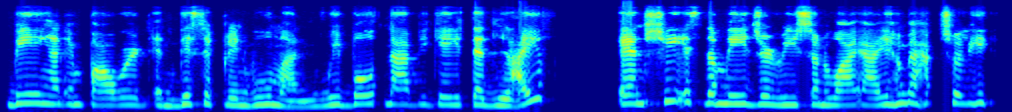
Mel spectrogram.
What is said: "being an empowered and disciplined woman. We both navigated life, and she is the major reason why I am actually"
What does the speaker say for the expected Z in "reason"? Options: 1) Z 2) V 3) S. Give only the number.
3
